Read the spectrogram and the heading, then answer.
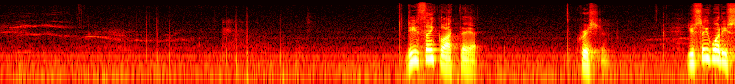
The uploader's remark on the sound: preached at Grace Baptist Church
